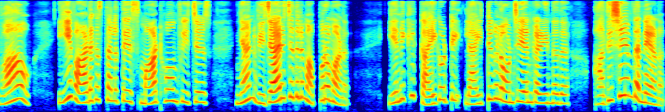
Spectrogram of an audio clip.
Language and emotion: Malayalam, surprised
